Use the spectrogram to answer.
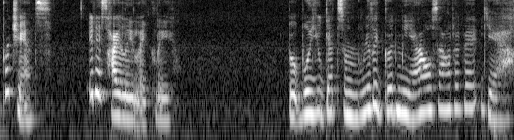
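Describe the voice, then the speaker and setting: A young adult woman streamer in quiet, casual ASMR chat, playful and rambling, sometimes dropping into soft whispers. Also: a little high, lively intonation, measured pace.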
